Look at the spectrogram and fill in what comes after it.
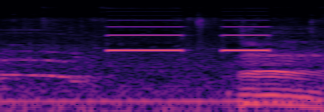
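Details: Guitar with a black-plated bridge, checked with a multimeter after scraping the plating where the ground wire contacts it: two short, steady high beeps as the probe touches the bridge hole. Continuity is confirmed, so the ground path to the bridge is good.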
